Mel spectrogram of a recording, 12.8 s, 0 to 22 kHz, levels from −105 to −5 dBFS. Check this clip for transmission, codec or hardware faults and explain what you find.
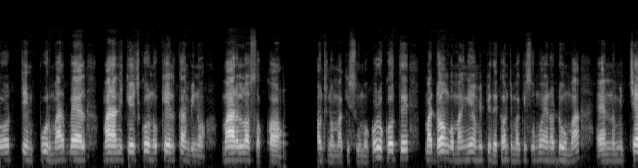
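Three transmission faults cluster around 5.5 to 6.4 seconds, all from packets failing to arrive over the call link.

Short concealed packet loss, 5.53 to 5.57 s and 5.61 to 5.67 s: about 20 ms and then 40 ms of audio arrived too late. The decoder extended the preceding sound, heard as brief smears.

Long network dropout, 5.67 to 6.37 s: the sound continues as a fading buzz, goes silent for roughly 0.6 s, then resumes further on, likely because incoming audio stopped for about 0.7 s.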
